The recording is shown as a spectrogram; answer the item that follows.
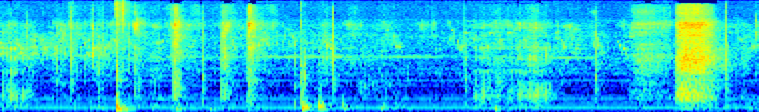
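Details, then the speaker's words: Sharp hoof or ground knocks, then a strong rushing exhale through the nostrils from a horse: a blow (soufflement), a strong alarm signal, distinct from snorts and inhaled snoring. "s nazaux les ronflements qui sont plutôt liés à une aspiration ça vous l'avez tous déjà entendu et le soufflement qui est un signal d'alarme fort"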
